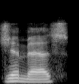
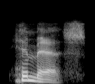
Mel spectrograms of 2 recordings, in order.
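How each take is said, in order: First: The first letter sounds like an English J. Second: The first letter is not an English J sound. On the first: The speaker calls it wrong. "it's not pronounced Jimez like I was saying it to him" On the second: The speaker calls it right. "Because the Latin letter J is sounded with the"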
